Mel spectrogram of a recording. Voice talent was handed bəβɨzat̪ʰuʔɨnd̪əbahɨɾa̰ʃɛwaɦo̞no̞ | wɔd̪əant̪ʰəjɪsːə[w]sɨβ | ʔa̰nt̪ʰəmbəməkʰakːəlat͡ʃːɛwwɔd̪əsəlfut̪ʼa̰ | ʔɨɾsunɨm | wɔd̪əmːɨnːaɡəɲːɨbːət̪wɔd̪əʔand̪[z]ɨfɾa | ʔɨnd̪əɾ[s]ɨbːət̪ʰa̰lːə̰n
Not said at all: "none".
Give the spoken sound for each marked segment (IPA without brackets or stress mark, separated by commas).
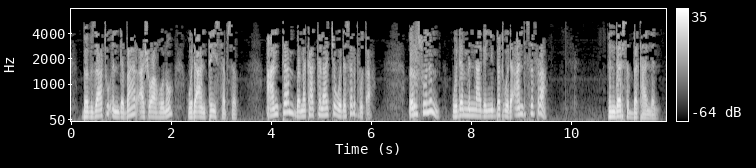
β, s, s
